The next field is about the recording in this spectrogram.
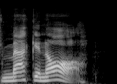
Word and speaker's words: Mackinac: He says, during fan subs of episode 351, Brian said Mackinac Island, and he's dead wrong. The island and the city are both pronounced Mackinac, even though the island is spelled differently.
